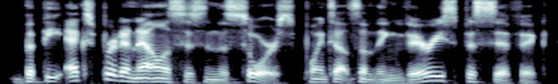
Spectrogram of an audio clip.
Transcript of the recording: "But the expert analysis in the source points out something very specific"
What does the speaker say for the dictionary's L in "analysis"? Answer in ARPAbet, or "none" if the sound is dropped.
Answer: L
